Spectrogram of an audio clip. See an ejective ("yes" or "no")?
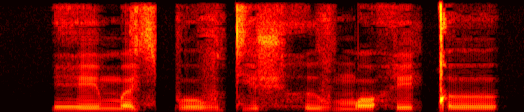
no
